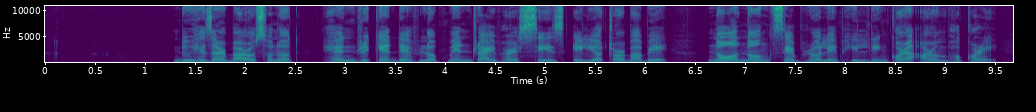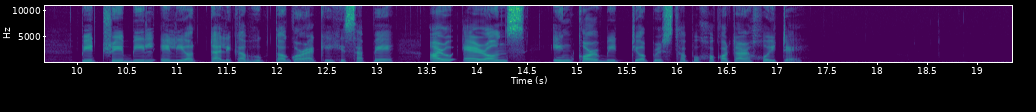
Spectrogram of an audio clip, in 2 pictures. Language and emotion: Assamese, neutral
